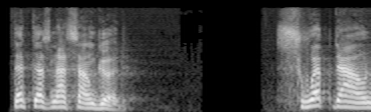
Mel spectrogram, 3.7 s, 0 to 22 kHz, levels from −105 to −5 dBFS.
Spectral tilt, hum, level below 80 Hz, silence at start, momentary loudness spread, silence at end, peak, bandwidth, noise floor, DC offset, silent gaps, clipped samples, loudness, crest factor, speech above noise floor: -3.5 dB/octave; none; -68 dBFS; 0.15 s; 9 LU; 0 s; 0 dBFS; 16.5 kHz; -69 dBFS; under 0.1%; 2.01-2.61 s; under 0.1%; -18 LUFS; 18 dB; 52 dB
